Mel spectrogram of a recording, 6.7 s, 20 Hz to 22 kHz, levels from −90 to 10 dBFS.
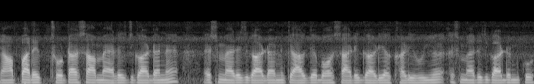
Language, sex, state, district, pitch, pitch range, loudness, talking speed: Hindi, male, Bihar, Darbhanga, 110 Hz, 110-120 Hz, -19 LUFS, 215 wpm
